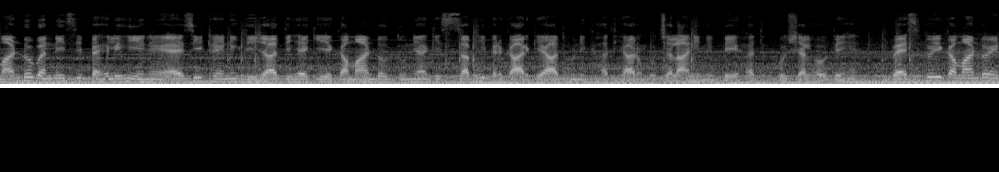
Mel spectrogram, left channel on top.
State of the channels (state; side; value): silent; right; 62 dB below the other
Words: बनने से पहले ही इन्हें ऐसी ट्रेनिंग दी जाती है कि ये कमांडो दुनिया के सभी प्रकार के आधुनिक हथियारों को चलाने में बेहद कुशल होते हैं। वैसे तो ये कमांडो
